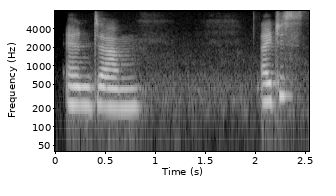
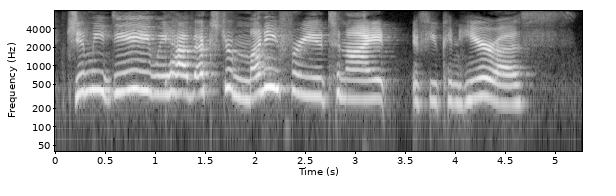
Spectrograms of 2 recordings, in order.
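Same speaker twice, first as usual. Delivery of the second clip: loud call through a door; 5 semitones higher, 10 dB louder than usual. Acted. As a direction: shout to someone in another room. Calling out to bathroom.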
